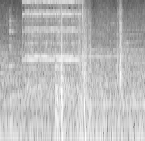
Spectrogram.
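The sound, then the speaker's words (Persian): A telephone starts ringing just after the start and keeps up a steady, bright metallic ring, moderately loud, with a few soft knocks and rustles scattered through it. “جواب نده.”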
